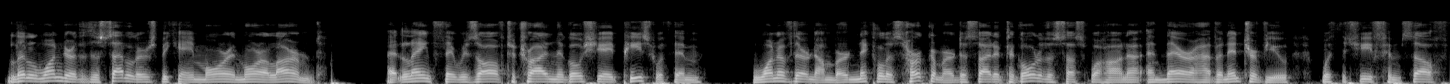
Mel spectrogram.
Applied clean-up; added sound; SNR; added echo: neural mask model Resemble Enhance denoiser.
